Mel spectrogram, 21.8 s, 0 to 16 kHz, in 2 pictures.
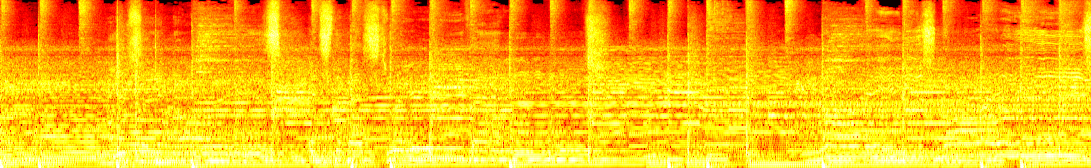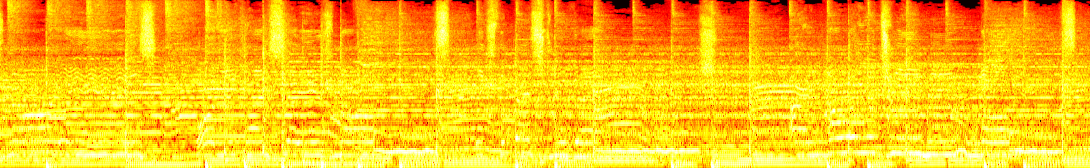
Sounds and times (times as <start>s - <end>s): Music: 0.0s - 21.8s.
